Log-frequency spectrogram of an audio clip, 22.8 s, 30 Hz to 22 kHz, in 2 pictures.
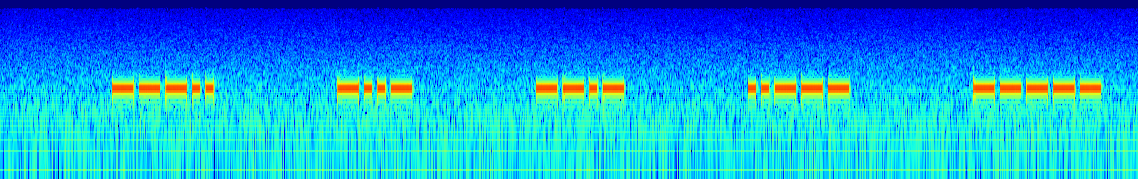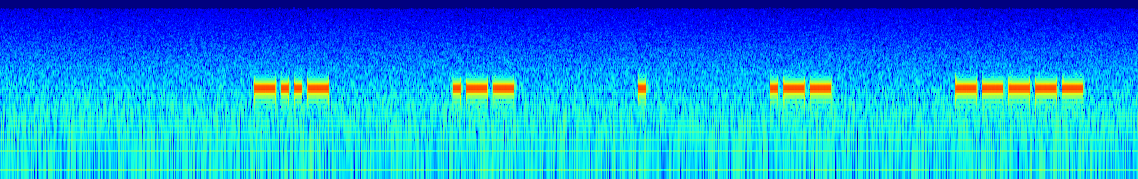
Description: Morse code, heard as a keyed tone, machine-sent, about 18 wpm, spaced as for 6 wpm, 860 Hz. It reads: 8XQ20 XWEW0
